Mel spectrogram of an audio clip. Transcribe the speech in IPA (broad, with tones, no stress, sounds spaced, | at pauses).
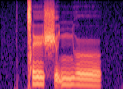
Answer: ǀ e˦ ʃ ə̰˦ ɲ ɵ˦˨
